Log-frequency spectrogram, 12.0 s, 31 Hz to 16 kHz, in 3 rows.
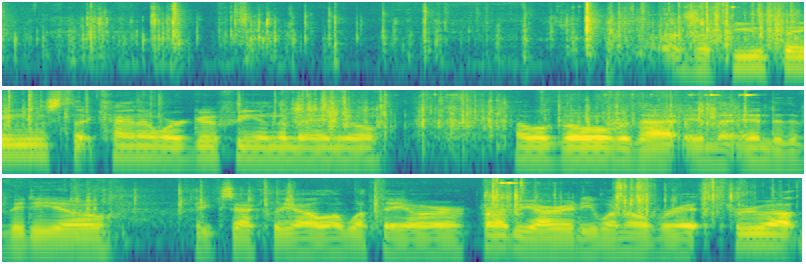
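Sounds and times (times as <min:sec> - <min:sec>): plastic bag crinkling and rustling: 0:00.0 - 0:12.0.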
